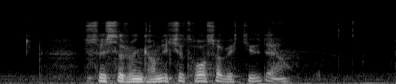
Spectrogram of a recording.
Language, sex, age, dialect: Faroese, male, 61+, Suðurstreymoy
